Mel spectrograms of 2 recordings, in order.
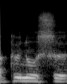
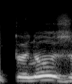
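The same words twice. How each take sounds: First: "penos" said with a hard s sound at the end, penoss; wrong pronunciation. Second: "penos" said with a voiced z sound at the end, penoz; right pronunciation. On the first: Teacher showing the class the mistake, "penos" ending in s. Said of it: "et non pas". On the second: Teacher correcting the class, "penos" said ending in z. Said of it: "eh ben, on dit". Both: Shown as a demonstration.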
